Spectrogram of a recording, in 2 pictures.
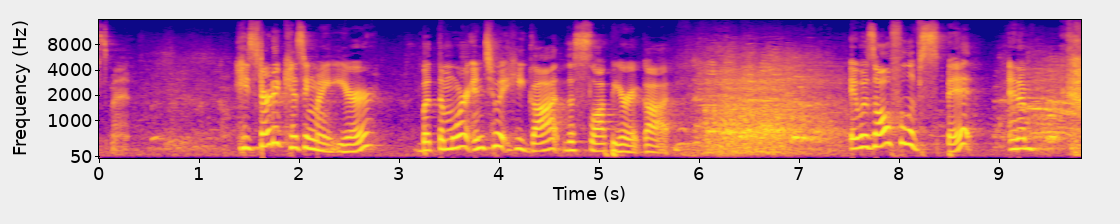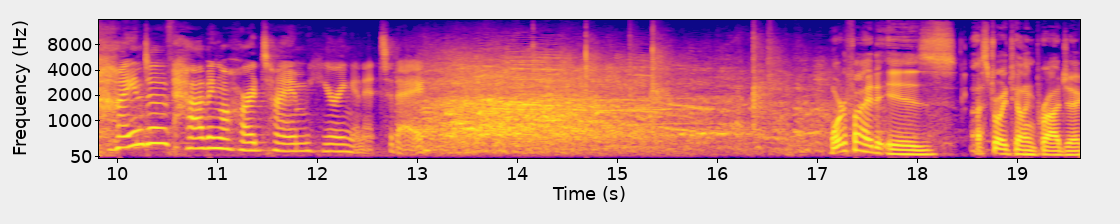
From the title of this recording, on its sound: Live On Stage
